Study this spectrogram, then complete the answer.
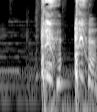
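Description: Two harsh coughs, the first around the half-second mark and a second shortly after, loud and close with a short pause between them.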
